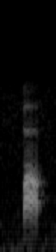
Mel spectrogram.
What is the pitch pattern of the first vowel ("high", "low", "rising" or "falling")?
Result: falling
